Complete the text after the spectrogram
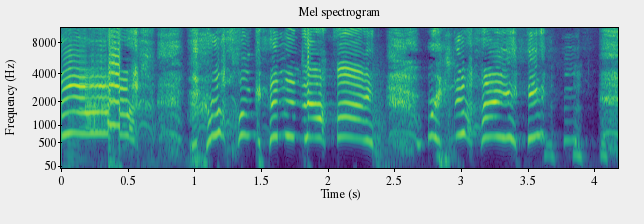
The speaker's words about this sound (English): You have got to stop screaming into the microphone.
